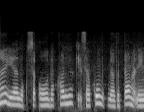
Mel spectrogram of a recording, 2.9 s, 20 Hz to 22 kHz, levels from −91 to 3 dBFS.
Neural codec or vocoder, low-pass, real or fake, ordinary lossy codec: codec, 16 kHz, 1 kbps, X-Codec, HuBERT features, trained on general audio; none; fake; none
